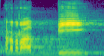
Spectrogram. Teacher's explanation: ba yang sukun dengan ba kasrah dia idgham jadi satu, dia buat syaddah, baca dia Rabbi, sebab tu ketat.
